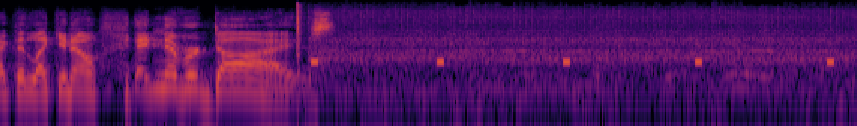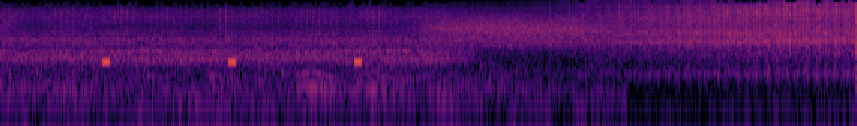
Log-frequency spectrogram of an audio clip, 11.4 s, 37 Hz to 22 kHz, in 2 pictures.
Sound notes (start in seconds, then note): 1.9 film reel whirring; 2.0 film reel beeping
